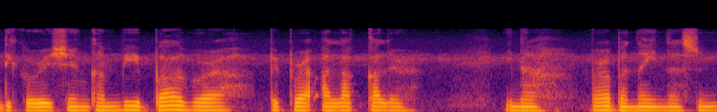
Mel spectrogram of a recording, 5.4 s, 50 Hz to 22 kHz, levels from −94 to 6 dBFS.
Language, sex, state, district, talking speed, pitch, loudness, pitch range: Nagamese, male, Nagaland, Kohima, 145 wpm, 130 Hz, -16 LUFS, 125-130 Hz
